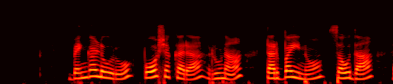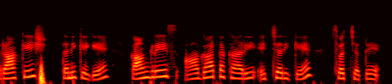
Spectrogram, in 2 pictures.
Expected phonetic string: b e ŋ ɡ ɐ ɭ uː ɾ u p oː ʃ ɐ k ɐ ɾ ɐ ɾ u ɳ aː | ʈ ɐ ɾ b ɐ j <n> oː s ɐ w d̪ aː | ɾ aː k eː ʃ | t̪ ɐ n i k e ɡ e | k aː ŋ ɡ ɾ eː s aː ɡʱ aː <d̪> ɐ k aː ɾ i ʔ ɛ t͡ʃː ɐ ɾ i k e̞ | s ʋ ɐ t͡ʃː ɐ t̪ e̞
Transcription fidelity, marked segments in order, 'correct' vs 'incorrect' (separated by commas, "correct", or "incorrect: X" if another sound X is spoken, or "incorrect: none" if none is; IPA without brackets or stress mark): correct, incorrect: t̪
